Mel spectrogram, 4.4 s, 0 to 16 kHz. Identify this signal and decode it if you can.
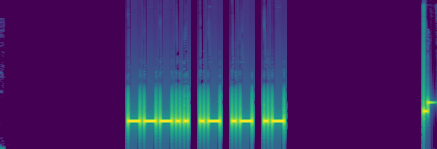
Morse code, heard as a keyed tone, about 30 wpm, 700 Hz. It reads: 8AAA
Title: Common Cut Numbers - 4-Digit 30wpm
